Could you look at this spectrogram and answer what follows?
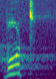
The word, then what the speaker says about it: Buddha: chữ a nằm ở cuối từ đó là a câm không có đọc không có đọc là buddha đọc buddha là đọc theo chữ anh hóa latin hóa còn đọc theo cách phát âm của người ấn độ là bút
